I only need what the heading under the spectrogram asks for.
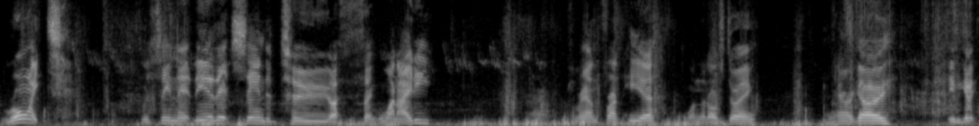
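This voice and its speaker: A middle-aged New Zealander with a New Zealand accent hosts his own casual do-it-yourself vlog about repairing his boat. His voice sits on the high side with a steady tone, and he talks slowly with frequent pauses over a noisy background. He sounds tired, chatting easily and thinking aloud as he works.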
